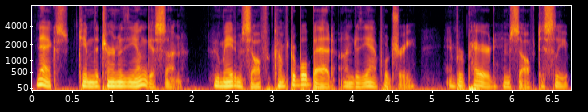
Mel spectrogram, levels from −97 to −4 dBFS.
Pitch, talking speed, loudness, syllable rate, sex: 95 Hz, 205 wpm, -18 LUFS, 5.6 syllables/s, male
